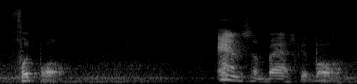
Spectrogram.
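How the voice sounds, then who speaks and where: A man talks with a Charleston accent. His pace is fairly slow. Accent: Southern US (Charleston). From Charleston, South Carolina. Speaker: Army veteran. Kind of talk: oral history interview answer.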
